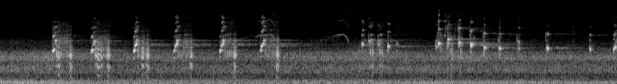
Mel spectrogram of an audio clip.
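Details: Bald eagle at its nest in Florida on 25 January 2022, two chicks present; a steady series of piercing chirps about every half second, followed by a quicker, tighter burst of notes, with a constant low background hum.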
